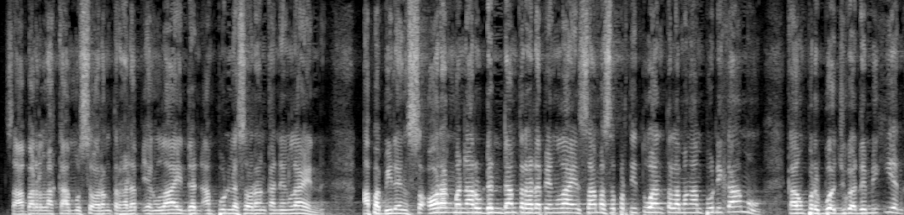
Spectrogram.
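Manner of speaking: loud, ringing scripture reading; preaching. Acted. Pastor proclaims scripture to the congregation, loud and ringing. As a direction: proclaim the verse to the whole church. Reads scripture at full force.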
